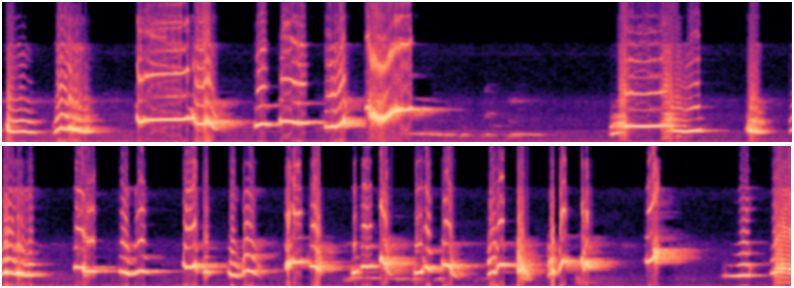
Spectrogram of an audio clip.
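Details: Oriental magpie-robin (kacer) in vigorous gacor song, played to lure lazy magpie-robins into singing in the morning: loud, fast bursts of clear whistles, buzzy notes and rising slurs, with a few low drawn-out whistles between the rapid phrases.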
